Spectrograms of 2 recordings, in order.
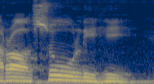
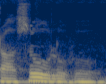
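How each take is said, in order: First: The word ends with i vowels. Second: The word ends with u vowels. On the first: The speaker calls it wrong. "dibaca jer ya. Rasul ini dijerkan, dikasrohkan" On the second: The speaker calls it right. "seharusnya ayat ini dibaca"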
